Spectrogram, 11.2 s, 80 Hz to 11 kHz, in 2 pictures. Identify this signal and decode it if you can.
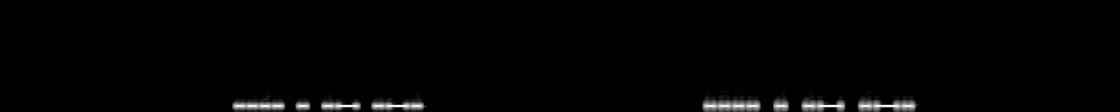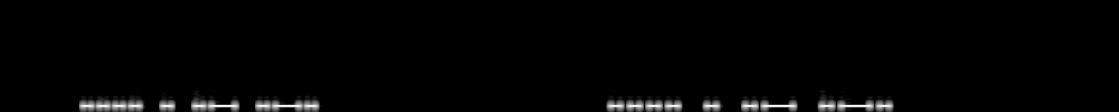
Morse code, heard as a keyed tone, about 32 wpm, 700 Hz. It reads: HEAR HEAR HEAR HEAR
